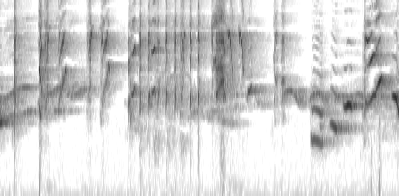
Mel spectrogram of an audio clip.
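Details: Bare-throated whistler (samyong), a Nusa Tenggara endemic, sings a dense varied stream of quick chattering notes and whistled slurs, dropping to lower swooping whistles before rising again.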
